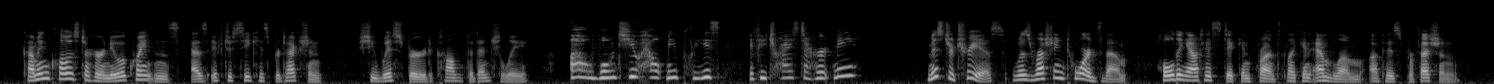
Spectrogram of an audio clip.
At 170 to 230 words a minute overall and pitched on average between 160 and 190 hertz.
Yes: average, 180 wpm; medium, 185 Hz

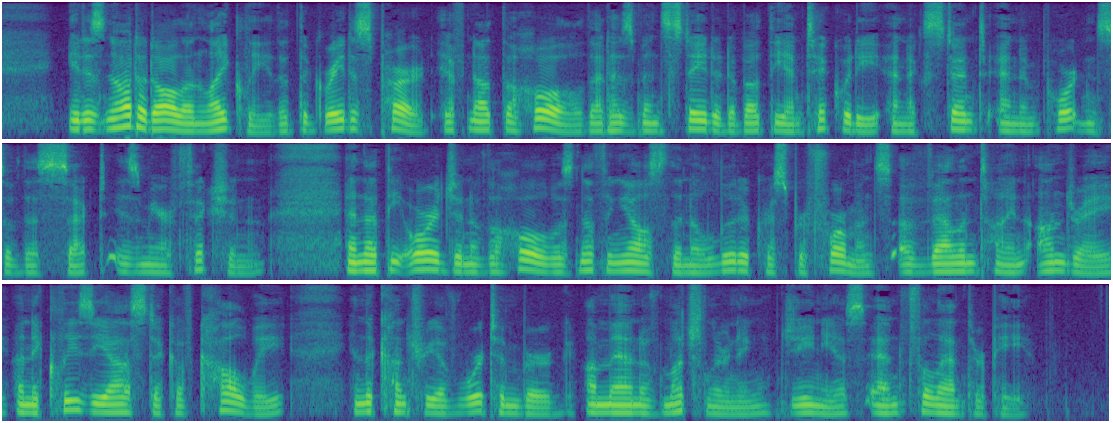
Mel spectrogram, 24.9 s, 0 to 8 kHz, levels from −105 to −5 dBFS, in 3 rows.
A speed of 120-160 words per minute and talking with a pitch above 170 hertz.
No: average, 155 wpm; low, 125 Hz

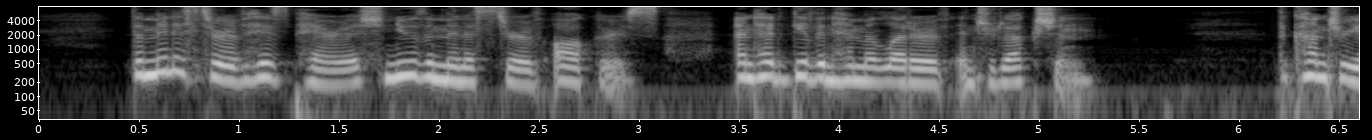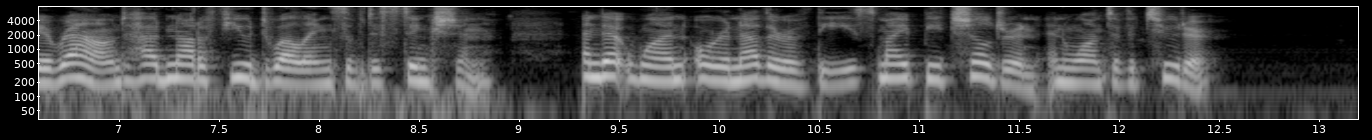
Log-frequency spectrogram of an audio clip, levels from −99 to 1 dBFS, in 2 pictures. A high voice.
Yes: high, 215 Hz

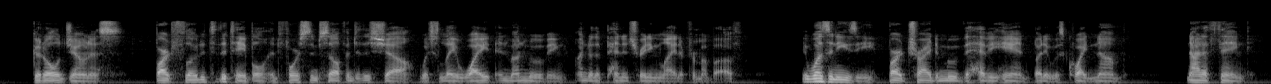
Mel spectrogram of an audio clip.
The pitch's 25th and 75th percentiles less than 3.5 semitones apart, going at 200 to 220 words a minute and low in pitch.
Yes: average, 2.7 semitones; fast, 205 wpm; very low, 90 Hz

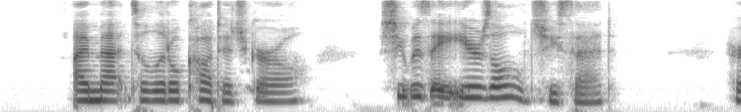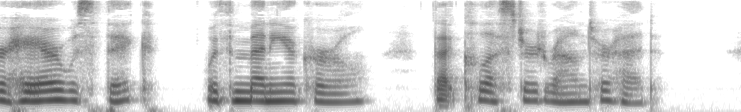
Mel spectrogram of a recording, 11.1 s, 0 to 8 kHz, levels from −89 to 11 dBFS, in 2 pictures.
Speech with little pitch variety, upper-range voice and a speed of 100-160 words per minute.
Yes: narrow, 2.1 semitones; high, 210 Hz; average, 140 wpm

